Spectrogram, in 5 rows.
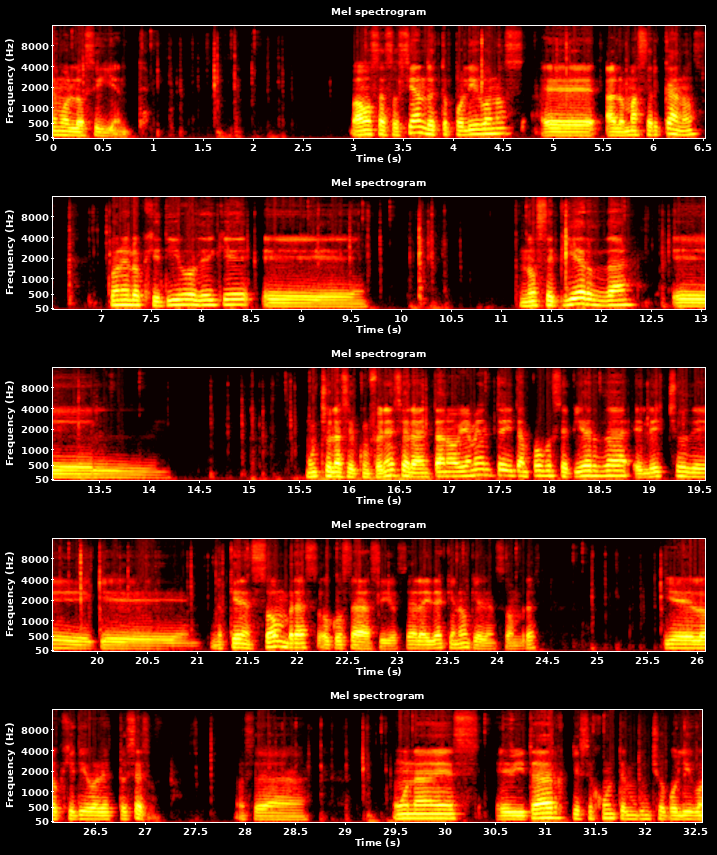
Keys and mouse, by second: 0.0-2.0 typing, 3.3 a, 3.6 a, 3.8 a, 4.0 b, 5.0 a, 5.3 a, 5.6 a, 7.0-9.9 typing, 11.4-13.2 typing, 14.5-17.3 typing, 18.5 a, 18.7 a, 18.9 a, 19.0 b, 19.7-21.7 drag, 19.9 ctrl+z, 20.2 ctrl+z, 20.5 ctrl+z, 20.9 ctrl+z, 21.7 a, 22.5 g, 24.2 g, 24.8 a, 25.1 a, 25.3 a, 28.1-29.7 typing, 30.9-32.0 drag, 30.9 g, 32.1-32.5 typing.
